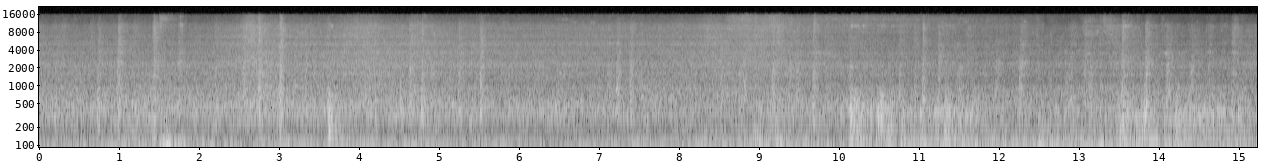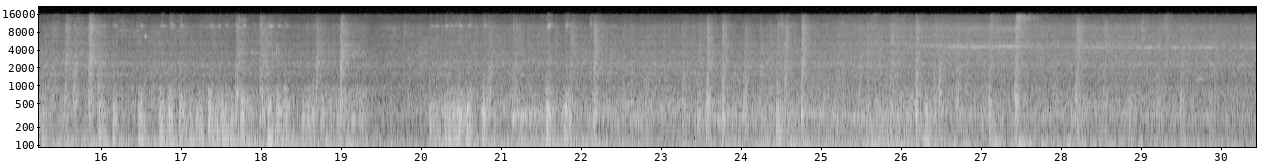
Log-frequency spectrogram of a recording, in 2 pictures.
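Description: Passenger train carriage rolling over the track, with a steady rumble and irregular clicking of the wheels over rail joints and switches. A faint, thin high squeal comes in near the end.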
